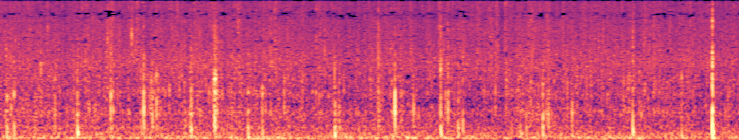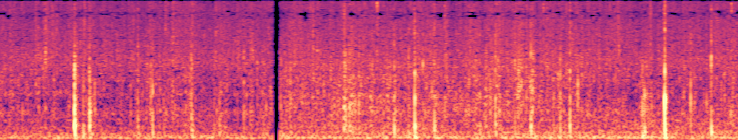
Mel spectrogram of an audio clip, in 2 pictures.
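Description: Heavy rain falling steadily in woodland, with sharp taps of single large drops striking close by. The sound cuts out for an instant about two-thirds of the way through.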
